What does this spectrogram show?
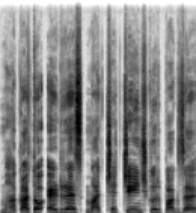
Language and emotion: Goan Konkani, neutral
